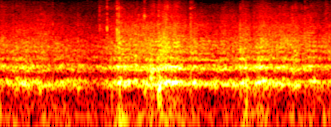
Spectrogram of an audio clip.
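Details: Honey bees humming at Michigan hives split to limit swarming: an even, deep droning buzz with two steady tones, briefly swelling louder as a bee passes close near the middle.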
